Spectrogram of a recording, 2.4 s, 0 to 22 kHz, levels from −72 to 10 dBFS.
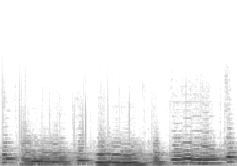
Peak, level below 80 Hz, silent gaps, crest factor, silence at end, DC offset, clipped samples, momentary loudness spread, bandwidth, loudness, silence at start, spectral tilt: -4 dBFS; -50 dBFS; none; 12 dB; 0 s; under 0.1%; under 0.1%; 6 LU; 11 kHz; -16 LUFS; 0 s; -5 dB/octave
